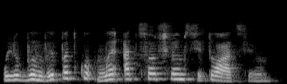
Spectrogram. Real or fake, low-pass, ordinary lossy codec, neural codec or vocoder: real; 7.2 kHz; AAC, 32 kbps; none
